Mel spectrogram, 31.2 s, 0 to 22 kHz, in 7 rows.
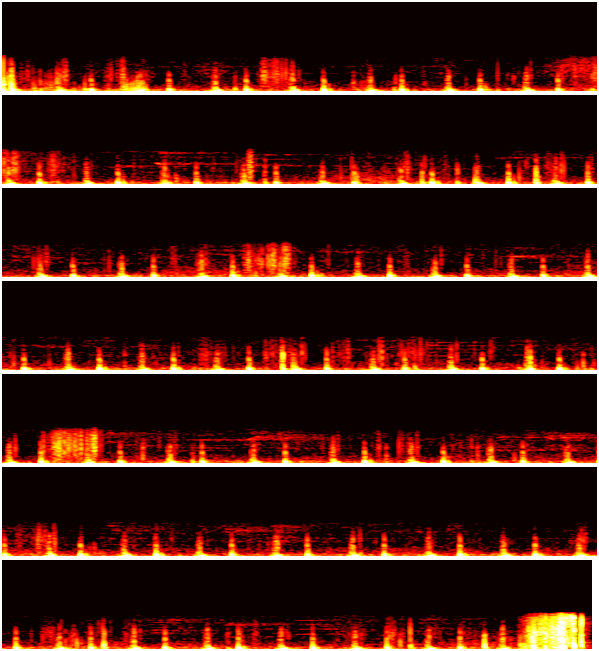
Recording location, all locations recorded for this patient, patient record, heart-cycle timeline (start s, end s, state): tricuspid valve (TV)
aortic valve (AV)+pulmonary valve (PV)+tricuspid valve (TV)+mitral valve (MV)
#Age: Child
#Sex: Female
#Height: 120.0 cm
#Weight: 20.0 kg
#Pregnancy status: False
#Murmur: Absent
#Murmur locations: nan
#Most audible location: nan
#Systolic murmur timing: nan
#Systolic murmur shape: nan
#Systolic murmur grading: nan
#Systolic murmur pitch: nan
#Systolic murmur quality: nan
#Diastolic murmur timing: nan
#Diastolic murmur shape: nan
#Diastolic murmur grading: nan
#Diastolic murmur pitch: nan
#Diastolic murmur quality: nan
#Outcome: Abnormal
#Campaign: 2014 screening campaign
0.00	0.30	unannotated
0.30	0.40	diastole
0.40	0.52	S1
0.52	0.64	systole
0.64	0.74	S2
0.74	0.96	diastole
0.96	1.12	S1
1.12	1.24	systole
1.24	1.32	S2
1.32	1.58	diastole
1.58	1.68	S1
1.68	1.82	systole
1.82	1.90	S2
1.90	2.16	diastole
2.16	2.26	S1
2.26	2.40	systole
2.40	2.48	S2
2.48	2.74	diastole
2.74	2.86	S1
2.86	2.98	systole
2.98	3.08	S2
3.08	3.32	diastole
3.32	3.44	S1
3.44	3.56	systole
3.56	3.66	S2
3.66	3.90	diastole
3.90	4.02	S1
4.02	4.16	systole
4.16	4.24	S2
4.24	4.48	diastole
4.48	4.60	S1
4.60	4.72	systole
4.72	4.82	S2
4.82	5.08	diastole
5.08	5.18	S1
5.18	5.32	systole
5.32	5.42	S2
5.42	5.66	diastole
5.66	5.76	S1
5.76	5.90	systole
5.90	6.00	S2
6.00	6.26	diastole
6.26	6.36	S1
6.36	6.50	systole
6.50	6.58	S2
6.58	6.84	diastole
6.84	6.96	S1
6.96	7.08	systole
7.08	7.18	S2
7.18	7.44	diastole
7.44	7.54	S1
7.54	7.66	systole
7.66	7.76	S2
7.76	8.00	diastole
8.00	8.10	S1
8.10	8.24	systole
8.24	8.34	S2
8.34	8.60	diastole
8.60	8.70	S1
8.70	8.84	systole
8.84	8.92	S2
8.92	9.18	diastole
9.18	9.30	S1
9.30	9.44	systole
9.44	9.54	S2
9.54	9.80	diastole
9.80	9.92	S1
9.92	10.04	systole
10.04	10.14	S2
10.14	10.40	diastole
10.40	10.50	S1
10.50	10.64	systole
10.64	10.74	S2
10.74	10.98	diastole
10.98	11.10	S1
11.10	11.22	systole
11.22	11.34	S2
11.34	11.58	diastole
11.58	11.68	S1
11.68	11.82	systole
11.82	11.90	S2
11.90	12.14	diastole
12.14	12.26	S1
12.26	12.40	systole
12.40	12.48	S2
12.48	12.72	diastole
12.72	12.84	S1
12.84	12.96	systole
12.96	13.06	S2
13.06	13.30	diastole
13.30	13.40	S1
13.40	13.54	systole
13.54	13.62	S2
13.62	13.86	diastole
13.86	13.98	S1
13.98	14.10	systole
14.10	14.20	S2
14.20	14.42	diastole
14.42	14.52	S1
14.52	14.66	systole
14.66	14.76	S2
14.76	14.98	diastole
14.98	15.08	S1
15.08	15.22	systole
15.22	15.32	S2
15.32	15.54	diastole
15.54	15.66	S1
15.66	15.80	systole
15.80	15.90	S2
15.90	16.14	diastole
16.14	16.26	S1
16.26	16.40	systole
16.40	16.48	S2
16.48	16.72	diastole
16.72	16.84	S1
16.84	16.96	systole
16.96	17.06	S2
17.06	17.30	diastole
17.30	17.42	S1
17.42	17.54	systole
17.54	17.64	S2
17.64	17.88	diastole
17.88	18.00	S1
18.00	18.12	systole
18.12	18.22	S2
18.22	18.46	diastole
18.46	18.58	S1
18.58	18.72	systole
18.72	18.80	S2
18.80	19.08	diastole
19.08	19.20	S1
19.20	19.34	systole
19.34	19.42	S2
19.42	19.72	diastole
19.72	19.82	S1
19.82	19.96	systole
19.96	20.04	S2
20.04	20.32	diastole
20.32	20.42	S1
20.42	20.54	systole
20.54	20.64	S2
20.64	20.90	diastole
20.90	21.02	S1
21.02	21.14	systole
21.14	21.24	S2
21.24	21.48	diastole
21.48	21.60	S1
21.60	21.74	systole
21.74	21.82	S2
21.82	22.06	diastole
22.06	22.18	S1
22.18	22.32	systole
22.32	22.40	S2
22.40	22.64	diastole
22.64	22.76	S1
22.76	22.88	systole
22.88	22.98	S2
22.98	23.20	diastole
23.20	23.32	S1
23.32	23.44	systole
23.44	23.56	S2
23.56	23.78	diastole
23.78	23.88	S1
23.88	24.02	systole
24.02	24.10	S2
24.10	24.34	diastole
24.34	24.46	S1
24.46	24.58	systole
24.58	24.68	S2
24.68	24.92	diastole
24.92	25.04	S1
25.04	25.16	systole
25.16	25.26	S2
25.26	25.48	diastole
25.48	25.60	S1
25.60	25.72	systole
25.72	25.82	S2
25.82	26.06	diastole
26.06	26.16	S1
26.16	26.30	systole
26.30	26.40	S2
26.40	26.62	diastole
26.62	26.74	S1
26.74	26.86	systole
26.86	26.96	S2
26.96	27.18	diastole
27.18	27.30	S1
27.30	27.44	systole
27.44	27.52	S2
27.52	27.74	diastole
27.74	27.86	S1
27.86	27.98	systole
27.98	28.08	S2
28.08	28.30	diastole
28.30	28.40	S1
28.40	28.52	systole
28.52	28.62	S2
28.62	28.84	diastole
28.84	28.96	S1
28.96	29.08	systole
29.08	29.18	S2
29.18	29.40	diastole
29.40	31.20	unannotated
